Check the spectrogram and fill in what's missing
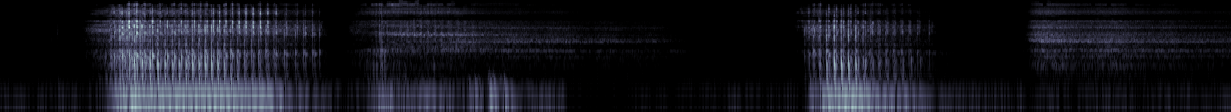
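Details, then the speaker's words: Imitated snoring with the mouth fully sealed by an anti-mouth-opening band: two loud, low rattling inspiratory snores, each followed by a softer exhalation, vibrating through both mouth and nose; the band has minimal effect. "입 벌린 방지 밴드로 입을 완전히 막고 코를 꼬아 봅니다 [음악] 입과 코에서 모두 진동하며 효과는 미미합니다"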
